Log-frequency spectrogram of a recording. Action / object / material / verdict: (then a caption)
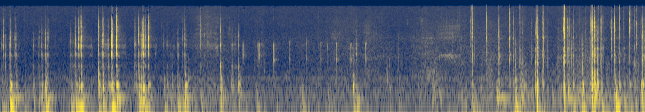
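tap / plastic dental jaw model / plastic / none. Long blue acrylic nails tap quickly on the plastic frame and teeth of a small hollow plastic dental jaw model held upright, then closed. The result is a stream of short, dry, bright clicks with a soft low thump underneath, in an irregular rhythm. The taps grow sparser and quieter in the middle, then come back denser and sharper toward the end.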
